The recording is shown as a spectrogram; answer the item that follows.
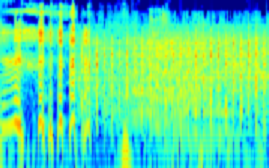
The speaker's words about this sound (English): Oh. A helicopter. He's a helicopter.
